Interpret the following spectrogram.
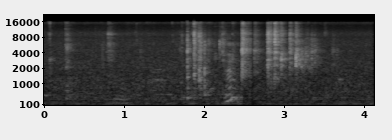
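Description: A plastic water bottle being handled and its cap opened just before drinking: a cluster of sharp clicks and rattles lasting just over a second, starting about two seconds in, with a brief rising squeak among them.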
